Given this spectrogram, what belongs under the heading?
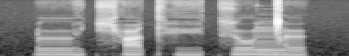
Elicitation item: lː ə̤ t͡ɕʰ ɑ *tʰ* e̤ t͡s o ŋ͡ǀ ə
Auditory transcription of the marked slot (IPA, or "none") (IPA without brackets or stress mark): tʰ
